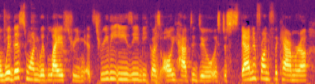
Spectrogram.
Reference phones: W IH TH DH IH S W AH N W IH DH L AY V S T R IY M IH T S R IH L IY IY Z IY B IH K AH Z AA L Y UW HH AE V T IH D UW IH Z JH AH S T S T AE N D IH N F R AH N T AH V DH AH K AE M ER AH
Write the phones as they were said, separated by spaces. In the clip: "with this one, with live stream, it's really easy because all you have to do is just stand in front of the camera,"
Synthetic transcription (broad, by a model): W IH DH IH S W AH N W IH DH L AY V S T R IY M IH T S R IH L IY IY Z IY B IH K AH Z AA L Y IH HH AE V T IH D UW IH Z JH AH S T S T AE N D IH N F R AH N T AH V DH AH K AE M ER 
